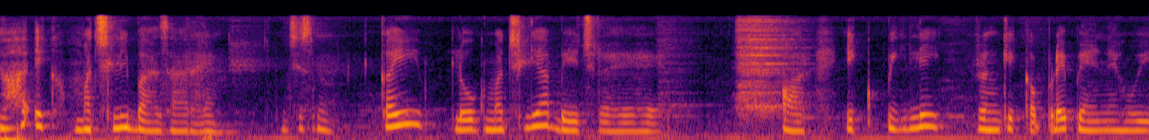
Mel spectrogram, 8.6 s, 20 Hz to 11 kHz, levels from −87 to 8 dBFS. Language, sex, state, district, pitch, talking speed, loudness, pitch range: Hindi, female, Bihar, Sitamarhi, 195 Hz, 145 wpm, -21 LUFS, 175-225 Hz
